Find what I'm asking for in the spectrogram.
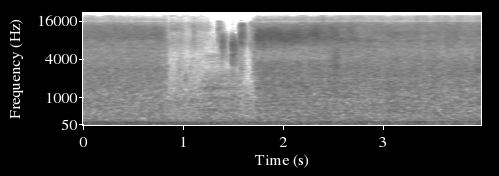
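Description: A steady, close hiss of fine water spray drizzling onto paver sand runs throughout, briefly easing midway before resuming, with no voices.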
